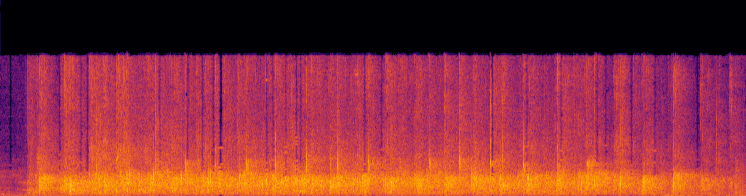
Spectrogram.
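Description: An audience at a sermon applauds steadily as an offering of applause to the Lord, a dense wash of many hands clapping that holds at an even, fairly loud level for several seconds without any voices standing out.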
